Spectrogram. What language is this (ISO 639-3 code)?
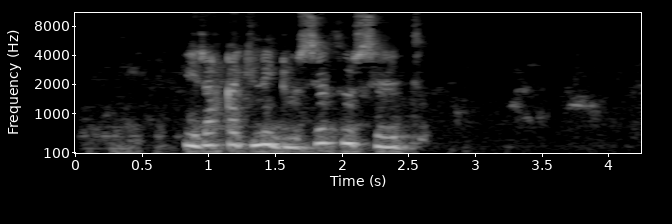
kab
